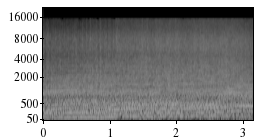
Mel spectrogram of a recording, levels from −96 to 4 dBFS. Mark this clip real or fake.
fake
